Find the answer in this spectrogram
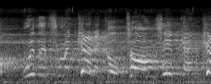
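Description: High-pitched, squeaky cartoon character voices chattering without clear words, over background music.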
